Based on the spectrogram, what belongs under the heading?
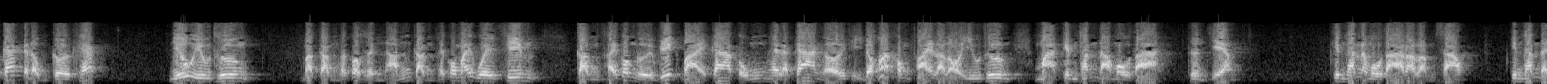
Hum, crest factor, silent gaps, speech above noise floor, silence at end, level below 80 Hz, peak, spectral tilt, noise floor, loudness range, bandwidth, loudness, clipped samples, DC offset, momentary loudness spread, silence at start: none; 14 dB; none; 38 dB; 0 s; -46 dBFS; 0 dBFS; -3 dB/octave; -51 dBFS; 3 LU; 7.8 kHz; -12 LUFS; under 0.1%; under 0.1%; 7 LU; 0 s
